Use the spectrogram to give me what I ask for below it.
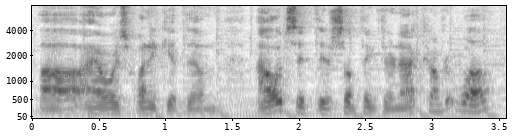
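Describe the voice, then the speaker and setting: A man's voice: on the high side, quick pace, soft background music. A man explaining his craft as a hypnosis trainer in an interview, emphatic and repeating phrases for stress.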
